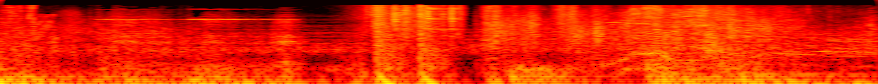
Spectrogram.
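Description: Film sound effects of concrete debris crashing and breaking apart over a low rumble, with heavy impacts at the start and again about two seconds in.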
